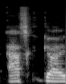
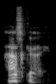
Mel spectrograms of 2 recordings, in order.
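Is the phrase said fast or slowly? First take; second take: slowly; fast. First: It is said slowly, each word pronounced carefully. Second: It is said quickly, the words running together. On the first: The speaker calls it right. "I have to say that very slowly and pronuncially" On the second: The speaker calls it wrong. "if you say it too fast"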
